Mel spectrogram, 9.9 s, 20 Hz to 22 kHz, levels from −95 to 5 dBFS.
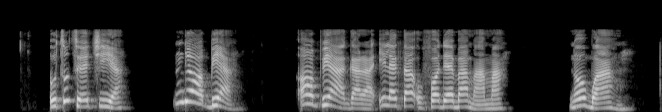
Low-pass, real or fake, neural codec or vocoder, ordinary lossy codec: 7.2 kHz; real; none; none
